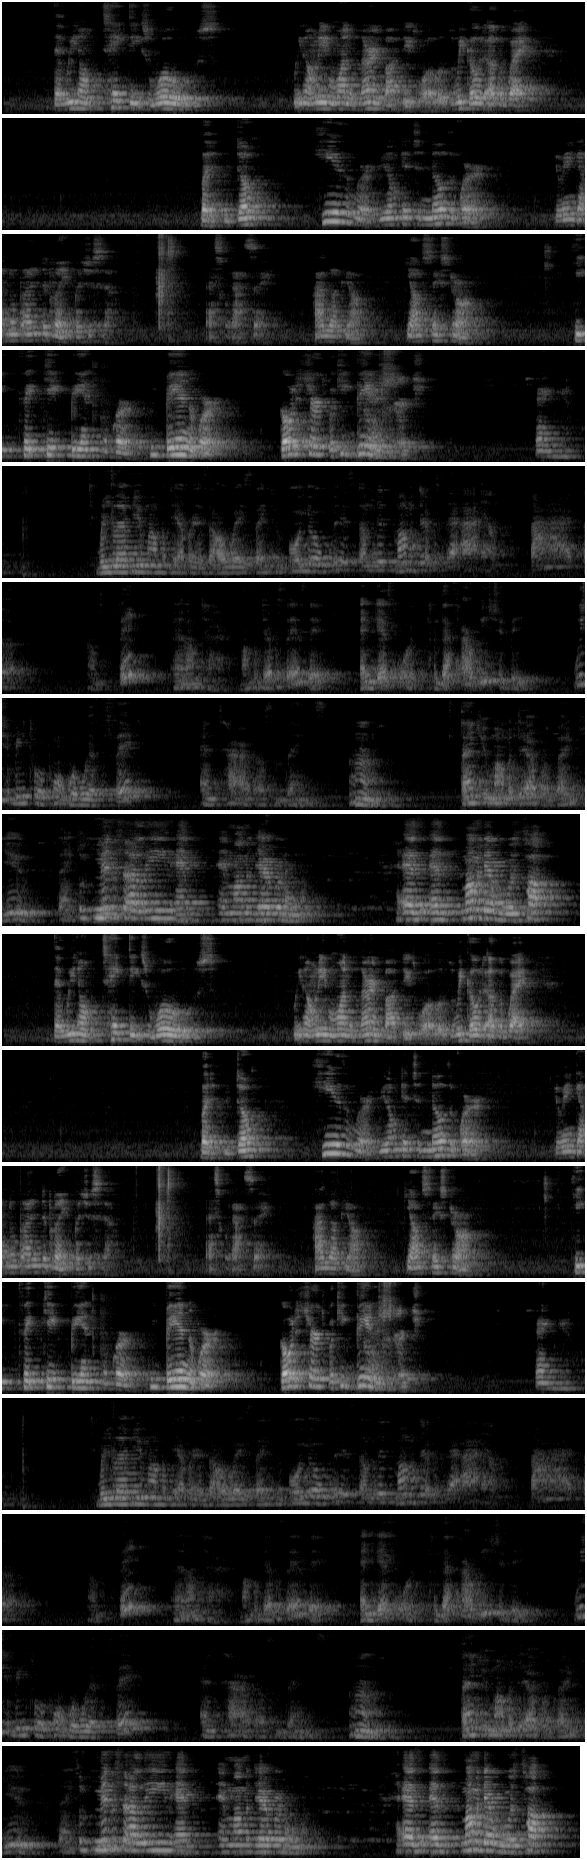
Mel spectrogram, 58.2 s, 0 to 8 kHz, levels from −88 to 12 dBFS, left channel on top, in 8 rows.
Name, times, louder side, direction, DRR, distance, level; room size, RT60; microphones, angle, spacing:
voice 1, 0.6-2.6 3.6-6.6 9.8-10.5 11.2-13.3 14.2-16.0 16.5-16.7 17.1-17.9 18.5-19.1 19.6-20.5 21.7-24.6 25.3-26.9 28.5-28.9, right 1 dB, 60° right, 4 dB, 2.0 m, -34 dB
voice 2, 26.2-26.7 28.7-28.9 30.3-35.3 35.8-36.6 37.5-38.1 38.6-40.4 40.9-43.0 43.6-45.4 46.2-47.6 48.0-48.5 49.4-51.4 51.7-52.4 54.1-54.8, left 1 dB, 80° left, -2 dB, 6.5 m, -48 dB
voice 3, 52.0-53.4 53.7-54.5 55.9-57.7, right 1 dB, 85° right, 2 dB, 4.5 m, -35 dB
27.0 x 10.5 x 4.3 m, 0.92 s
head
